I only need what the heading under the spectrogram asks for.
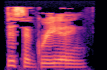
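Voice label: "disagreeing", British English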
